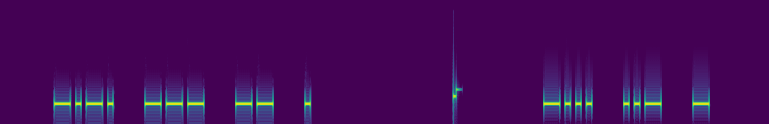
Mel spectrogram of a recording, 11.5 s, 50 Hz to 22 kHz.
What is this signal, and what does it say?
Morse code, heard as a keyed tone, about 15 wpm, spaced as for 11 wpm, 700 Hz. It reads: COME BUT
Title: 2x Character Spacing - Top 100 Words - 15wpm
